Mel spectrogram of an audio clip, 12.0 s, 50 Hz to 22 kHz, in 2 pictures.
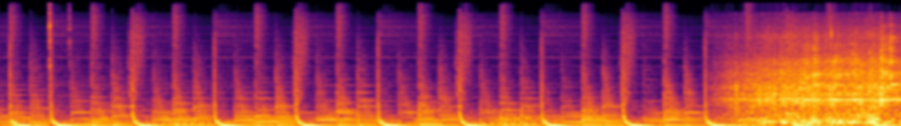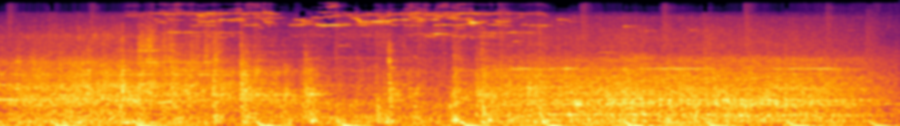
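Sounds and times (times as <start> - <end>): music with low thumping beat: 0.0 - 12.0
truck diesel engine running: 4.8 - 12.0.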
